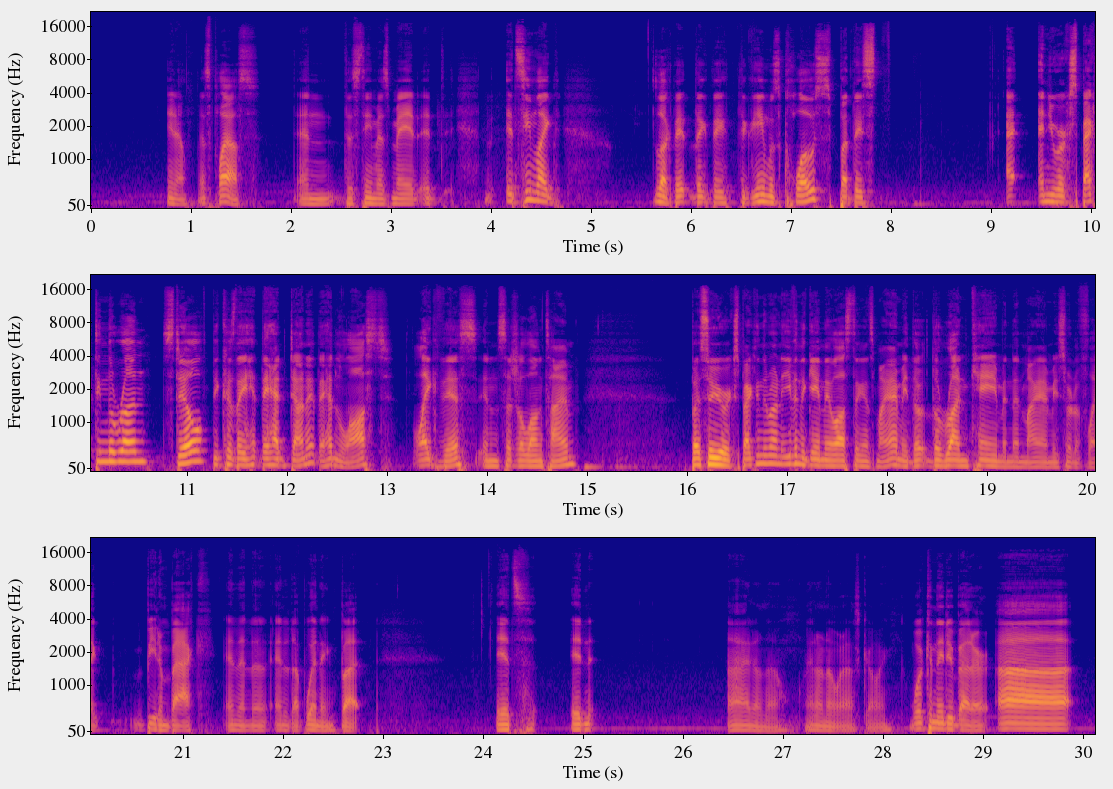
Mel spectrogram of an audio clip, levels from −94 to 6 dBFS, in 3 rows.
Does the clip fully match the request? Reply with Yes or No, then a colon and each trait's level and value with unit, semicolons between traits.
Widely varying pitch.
No: average, 3.8 semitones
